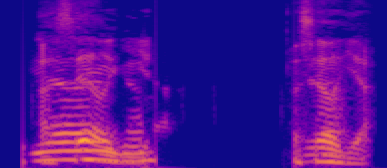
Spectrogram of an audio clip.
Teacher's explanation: You put the stress on that next to last syllable.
